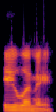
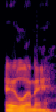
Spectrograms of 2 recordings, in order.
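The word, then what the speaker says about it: ilani: Wait, that's that's how it's pronounced. It's Alen. Yeah, Alen.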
